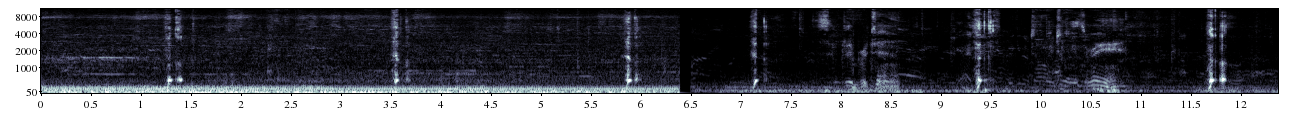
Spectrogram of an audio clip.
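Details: Sharp, abrupt hiccups about every two seconds, roughly 26 a minute, over steady car engine noise; persistent intractable hiccups in an adult with a long-standing debilitating condition, described as more aggressive now.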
